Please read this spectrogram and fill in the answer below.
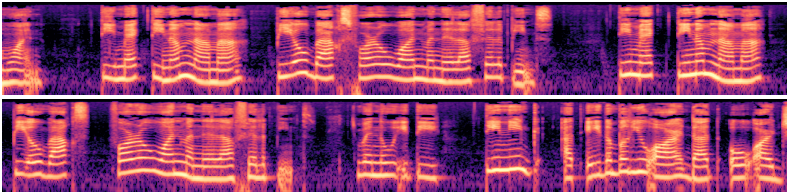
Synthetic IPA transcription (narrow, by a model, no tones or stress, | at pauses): mwan | t̪imɛk̚t̪inɐmnamɐ | piːʔowbaksfɔɹowwɐnmɐnɪlɐfɪlɪpĩns | t̪imɛk̚t̪inɐmnamɐ | piʔowbaks | fɔɹowwɐnmɐnɪlɐfɪlɪpḭns | wɛnuːʔɪt̪i | t̪iːnɪɡ̚ | ʔɐt̪̚ejd̪ɐbɐljuʔaɹd̪at̪ʔoʔaɹd͡ʒ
